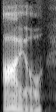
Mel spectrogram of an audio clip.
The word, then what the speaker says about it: isle: Today we mastered the or choice structure, the silent s in isle, and the power of just for emphasis.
